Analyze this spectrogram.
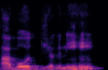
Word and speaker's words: अबोध्यग्नि: सर्वप्रथम हमारे सामने मंत्र है अबोध्यग्नि ही समिधा जनानाम, ठीक है। तो आबो, अ और बो, तो आबो ध्यगनी ही, आधा द आधा ध य आधा ग और नी और विसर्ग, तो उच्चारण क्या हुआ?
